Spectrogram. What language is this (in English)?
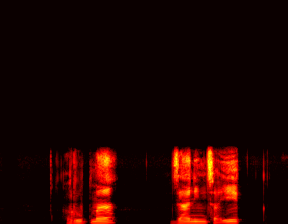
Nepali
